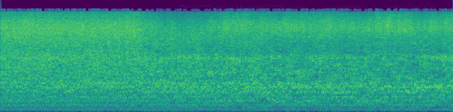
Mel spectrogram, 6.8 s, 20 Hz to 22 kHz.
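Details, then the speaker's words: Craftsman 917.388113 lawn mower that previously started but would not keep running due to a suspected fuel blockage, running after carburetor cleaning: steady, even small-engine drone with no misses, surging or knocks, starts right up and sounds healthy. "well that engine just sounds good tightness wow that thing just started right up and ran once I put the spark plug wire back on it"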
